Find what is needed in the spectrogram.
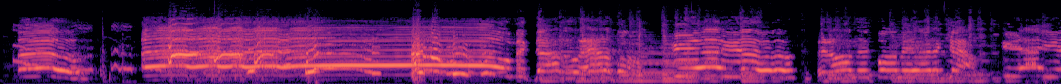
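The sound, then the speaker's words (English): A man sings badly: loud, wavering, off-key singing drawn out in long wailing notes across several phrases, with brief pauses between them; the strained pitch almost sounds like howling. “He sings badly, dogs run away, children cry.”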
